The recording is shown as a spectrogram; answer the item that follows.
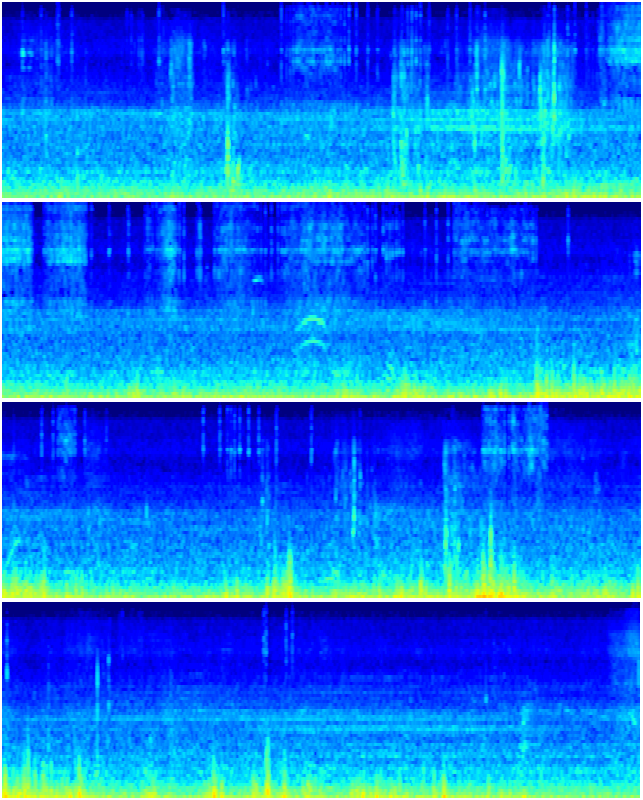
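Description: Wind rushing over the microphone, with scattered splashes and brief hissy bursts, loudest a little past the middle.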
